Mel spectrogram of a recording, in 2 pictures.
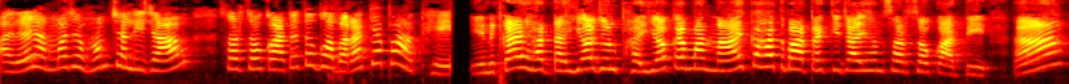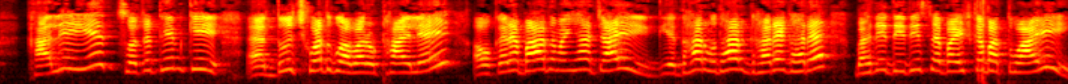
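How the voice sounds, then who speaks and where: Using a cartoonish character voice, a woman speaks at an extremely high pitch and a fairly quick pace. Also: ordinary pitch variation. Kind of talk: comic cartoon sketch acting. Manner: chatty, bickering.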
